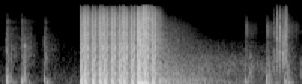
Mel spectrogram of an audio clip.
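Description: An automatic rifle fires a rapid burst that echoes away.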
